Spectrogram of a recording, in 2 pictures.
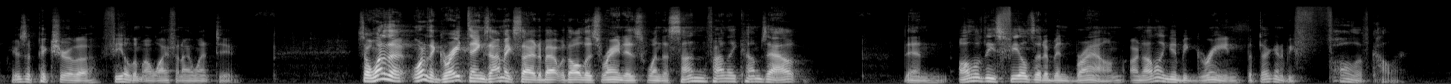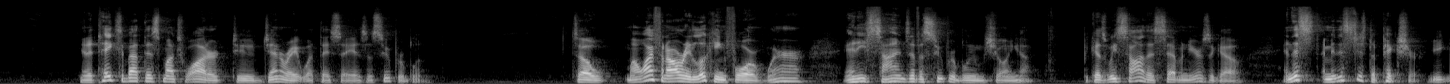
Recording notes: Recorded at Seabreeze Church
